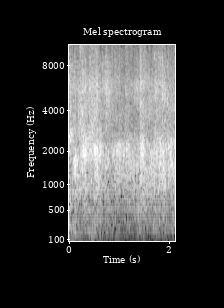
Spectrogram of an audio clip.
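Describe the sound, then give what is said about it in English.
Steady applause from people in a US congressional hearing room, a dense crackle of many hands clapping at once, sustained and fairly loud for a couple of seconds with no break. “Not a lot of applause in that room today.”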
